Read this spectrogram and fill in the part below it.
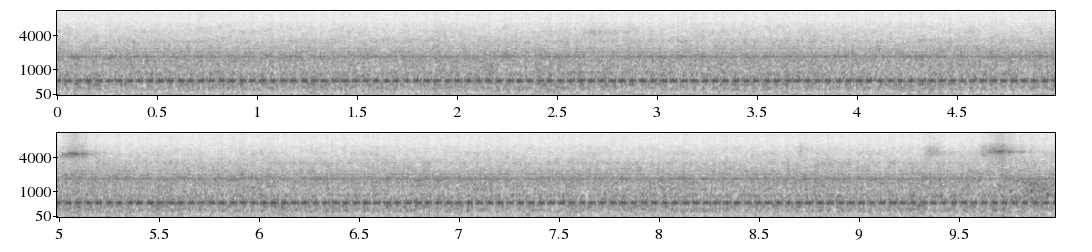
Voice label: Unexplained inaudible whispering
